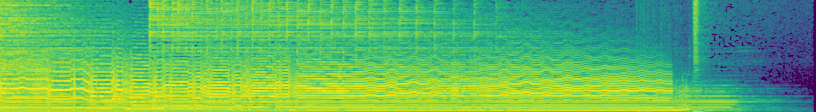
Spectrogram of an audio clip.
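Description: Closing bars of a song, led by guitar: a wavering melody line steps down over a sustained chord and settles on one held note with vibrato. The music stops abruptly about seven seconds in and dies away.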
